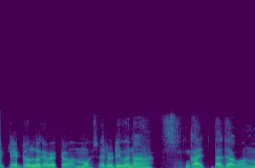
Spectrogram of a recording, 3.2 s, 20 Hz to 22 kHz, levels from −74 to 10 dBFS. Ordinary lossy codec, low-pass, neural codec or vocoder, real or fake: Opus, 24 kbps; 7.2 kHz; codec, 16 kHz in and 24 kHz out, 0.6 kbps, FocalCodec, streaming, 4096 codes; fake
